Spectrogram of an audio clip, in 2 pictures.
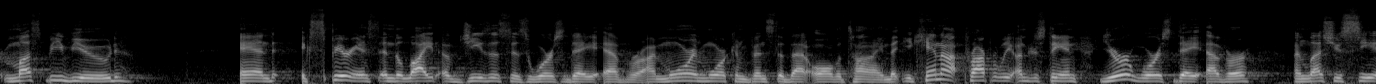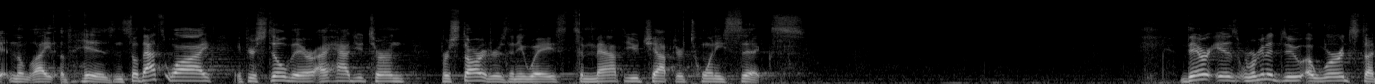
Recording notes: Faith Baptist Church in Hamilton, NJ.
